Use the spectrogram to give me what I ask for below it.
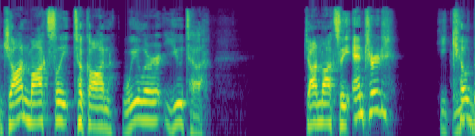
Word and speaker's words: Yuta: when you see Yuta, it's a hard T rather than the soft T like in Toronto? I say Yuta. Yuta. What's a soft T? What's a soft T? Well, like Yuta, like pronouncing like a D.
